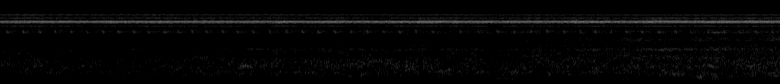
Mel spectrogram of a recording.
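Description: Steady, high-pitched chorus of insects buzzing in the trees, with a faint fast pulsing under the main drone.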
